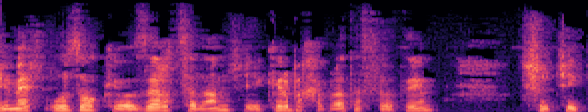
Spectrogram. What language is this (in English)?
Hebrew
